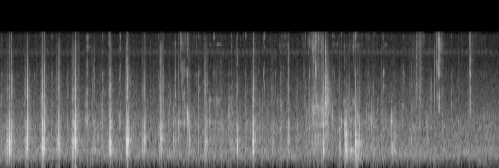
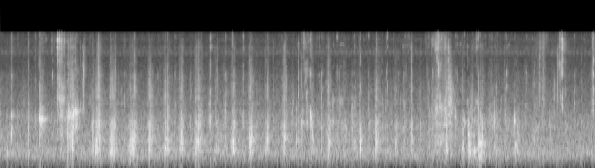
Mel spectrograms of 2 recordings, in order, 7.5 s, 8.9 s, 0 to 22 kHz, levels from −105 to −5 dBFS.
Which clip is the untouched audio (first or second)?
first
